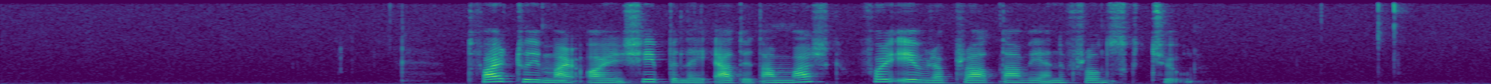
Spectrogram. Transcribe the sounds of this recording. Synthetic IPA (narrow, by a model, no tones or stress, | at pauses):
t̪ʰʋɑɹʈʰyːmɑɹʔɔɹənʃyːpəleɪʔæːt̪əd̪ɑnmɑʃkfɔɹʔyːʋɾɑpʰɹɑːt̪ɑʋiːḛːnfɾɔnskt͡ʃʉ̰ːn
